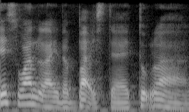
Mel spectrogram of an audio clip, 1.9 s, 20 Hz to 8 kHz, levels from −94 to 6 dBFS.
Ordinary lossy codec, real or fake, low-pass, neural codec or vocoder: none; fake; 7.2 kHz; autoencoder, 48 kHz, 128 numbers a frame, DAC-VAE, trained on Japanese speech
